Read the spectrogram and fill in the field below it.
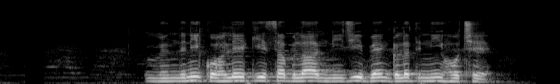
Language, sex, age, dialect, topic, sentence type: Magahi, male, 18-24, Northeastern/Surjapuri, banking, statement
